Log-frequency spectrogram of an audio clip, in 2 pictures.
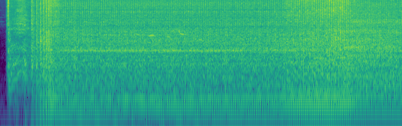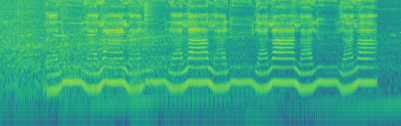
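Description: A wagon rolls past with a steady, loud engine-like rumble, joined halfway through by a warbling, rising-and-falling siren tone repeating in quick cycles. No one speaks.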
